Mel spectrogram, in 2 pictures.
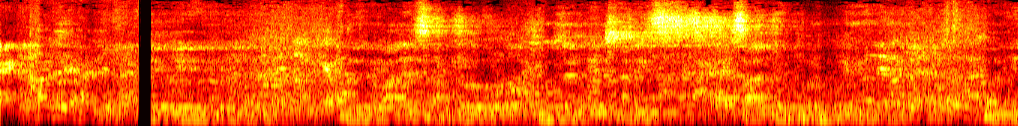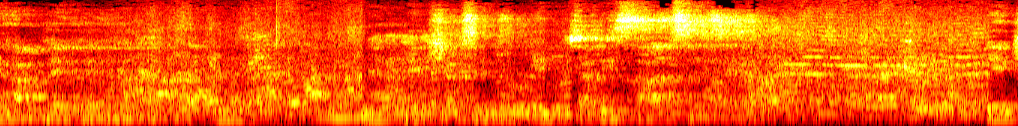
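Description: A middle-aged man sings into a microphone over an amplified loudspeaker.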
